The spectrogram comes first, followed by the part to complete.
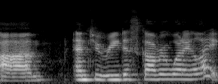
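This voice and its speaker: With a Ukrainian accent, a woman speaks in a fairly high pitch and monotone, flat intonation. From Ukraine. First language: not English (Ukrainian or Russian). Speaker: booktuber. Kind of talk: casual vlog talk to camera. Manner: casual, with fillers.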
